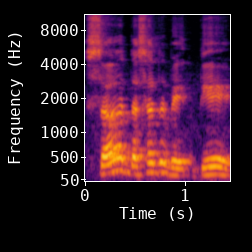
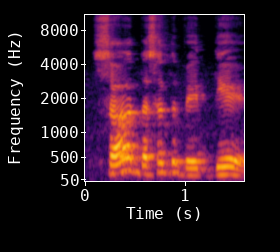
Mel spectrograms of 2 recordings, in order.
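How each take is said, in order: The two takes are said the same way.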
